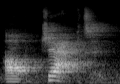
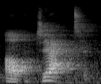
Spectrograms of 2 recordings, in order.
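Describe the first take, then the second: First: The stress is on the second syllable. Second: The stress is on the second syllable.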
